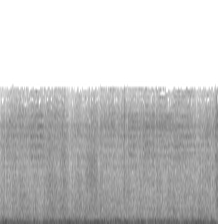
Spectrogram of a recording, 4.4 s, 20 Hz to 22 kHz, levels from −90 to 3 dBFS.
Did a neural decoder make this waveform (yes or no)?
no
